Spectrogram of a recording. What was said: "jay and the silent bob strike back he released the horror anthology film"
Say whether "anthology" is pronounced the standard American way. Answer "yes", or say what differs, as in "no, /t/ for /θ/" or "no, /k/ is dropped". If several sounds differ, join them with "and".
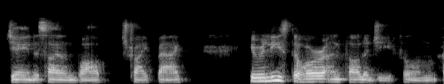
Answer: yes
